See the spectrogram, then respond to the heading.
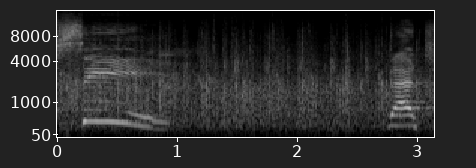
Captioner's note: audience applauding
